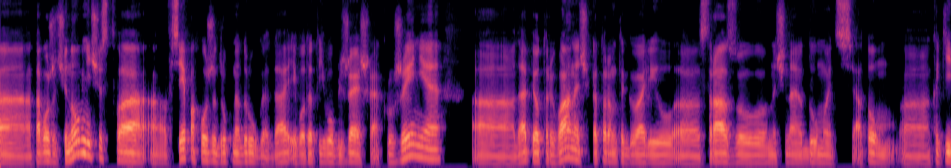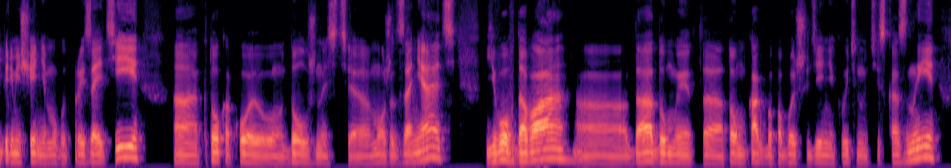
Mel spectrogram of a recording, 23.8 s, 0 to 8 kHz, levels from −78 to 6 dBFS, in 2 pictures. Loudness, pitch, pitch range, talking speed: -20 LUFS, 85 Hz, 80-95 Hz, 125 wpm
